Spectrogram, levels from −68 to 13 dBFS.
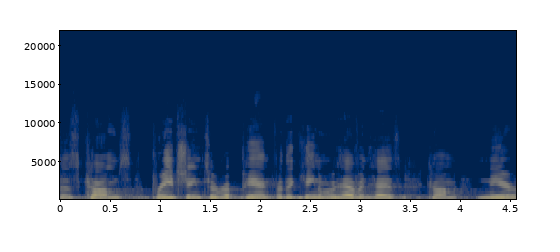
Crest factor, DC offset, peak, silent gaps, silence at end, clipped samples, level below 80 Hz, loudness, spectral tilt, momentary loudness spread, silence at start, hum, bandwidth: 16 dB; under 0.1%; -6 dBFS; none; 0 s; under 0.1%; -28 dBFS; -22 LUFS; -6.5 dB/octave; 9 LU; 0 s; none; 11 kHz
